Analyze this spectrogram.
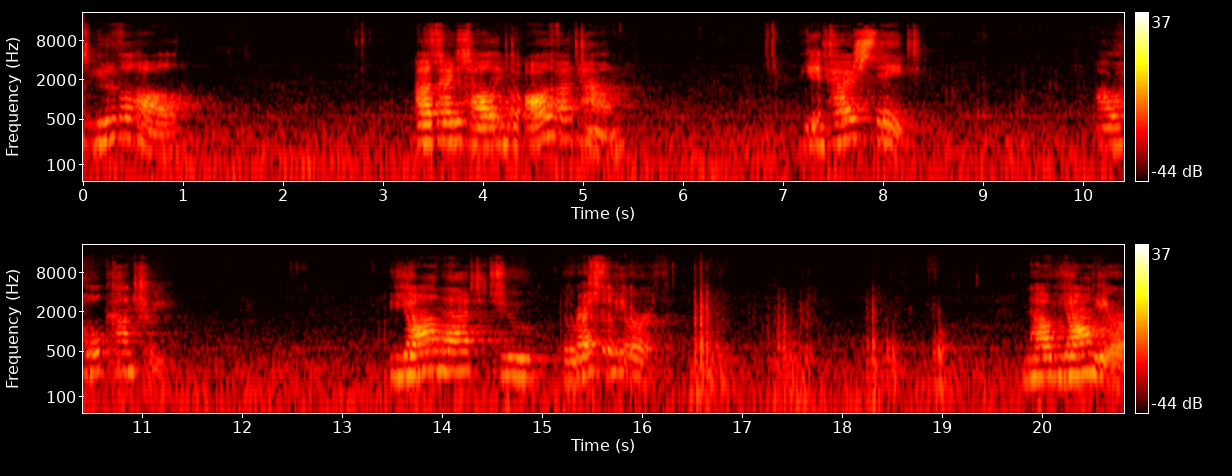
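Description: A woman speaks in short phrases through a microphone in a large hall.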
